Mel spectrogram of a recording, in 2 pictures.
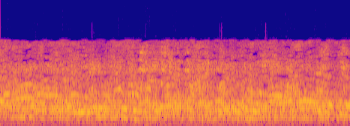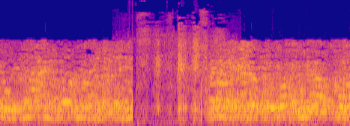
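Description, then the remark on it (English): A crowd of people perched on a wall at the Praetorium, the headquarters of Pontius Pilate, watching something and chattering in a steady, dense murmur of overlapping voices, briefly broken by a short gap and a few louder bursts before the babble resumes. “Note to self stumbled upon a crowd of folks perched on a wall. They're watching something.”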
